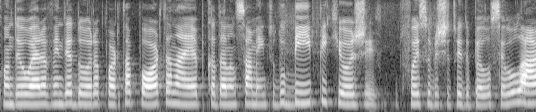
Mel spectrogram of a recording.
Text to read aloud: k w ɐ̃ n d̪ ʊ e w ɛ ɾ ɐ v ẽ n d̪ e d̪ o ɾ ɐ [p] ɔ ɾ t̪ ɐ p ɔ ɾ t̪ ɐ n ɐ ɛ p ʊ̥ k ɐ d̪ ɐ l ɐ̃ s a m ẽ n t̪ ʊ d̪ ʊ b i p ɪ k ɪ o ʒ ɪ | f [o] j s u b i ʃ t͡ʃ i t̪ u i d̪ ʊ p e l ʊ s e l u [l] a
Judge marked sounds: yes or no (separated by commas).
yes, yes, yes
